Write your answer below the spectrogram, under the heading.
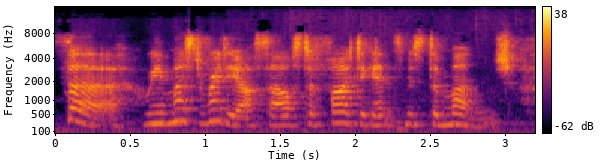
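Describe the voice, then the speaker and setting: A woman playing an earnest, bossy gadget-expert sidekick in a comedic radio play, brisk and deadpan. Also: on the high side, a little hiss or hum.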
